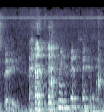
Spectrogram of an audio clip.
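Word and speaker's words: Weil: his last name was Vey. Perfect. That's maybe not the most eloquent reason to know the last name, but that's the last name. So it's pronounced like Vey, but you'll hear people say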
